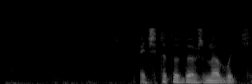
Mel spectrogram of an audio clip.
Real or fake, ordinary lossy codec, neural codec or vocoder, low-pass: fake; none; codec, 16 kHz in and 24 kHz out, 0.8 kbps, FocalCodec, streaming, 65536 codes; 5.4 kHz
